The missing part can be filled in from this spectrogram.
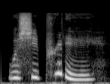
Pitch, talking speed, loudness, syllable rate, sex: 295 Hz, 165 wpm, -14 LUFS, 4.3 syllables/s, female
